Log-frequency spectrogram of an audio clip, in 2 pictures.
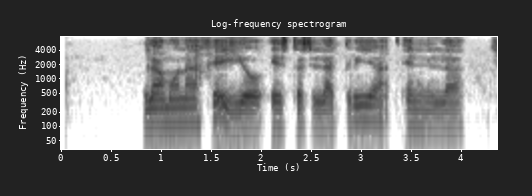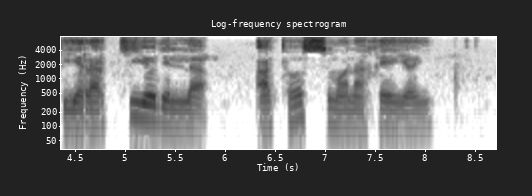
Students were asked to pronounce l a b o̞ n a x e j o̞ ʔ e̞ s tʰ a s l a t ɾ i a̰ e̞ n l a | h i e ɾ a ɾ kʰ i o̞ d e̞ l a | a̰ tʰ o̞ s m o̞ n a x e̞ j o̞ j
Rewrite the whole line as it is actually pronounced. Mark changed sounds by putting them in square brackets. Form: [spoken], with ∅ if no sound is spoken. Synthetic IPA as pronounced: l a [m] o̞ n a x e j o̞ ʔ e̞ s [t] a s l a t ɾ i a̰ e̞ n l a | h i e ɾ a ɾ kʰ i o̞ d e̞ l a | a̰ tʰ o̞ s m o̞ n a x e̞ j o̞ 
